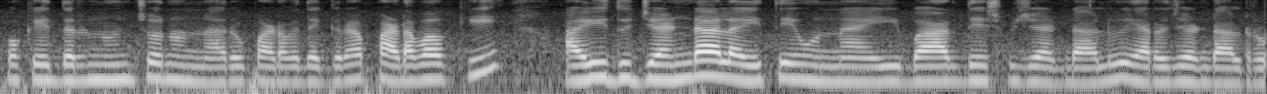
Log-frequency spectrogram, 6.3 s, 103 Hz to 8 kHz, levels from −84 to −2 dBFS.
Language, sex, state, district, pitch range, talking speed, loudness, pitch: Telugu, female, Andhra Pradesh, Krishna, 185-210 Hz, 150 wpm, -19 LUFS, 195 Hz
